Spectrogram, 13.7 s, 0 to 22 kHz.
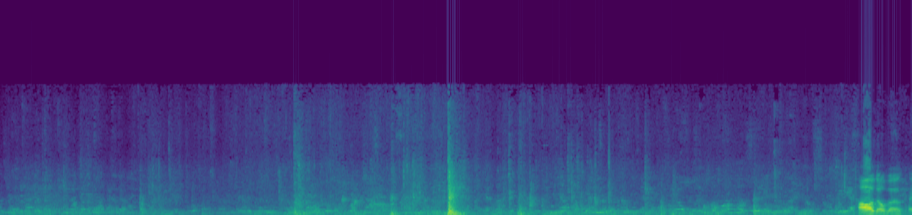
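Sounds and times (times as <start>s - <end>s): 
people chattering in a church Sunday-school room: 0.0s - 13.6s
door shutting in a church Sunday-school room: 6.7s - 7.1s.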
